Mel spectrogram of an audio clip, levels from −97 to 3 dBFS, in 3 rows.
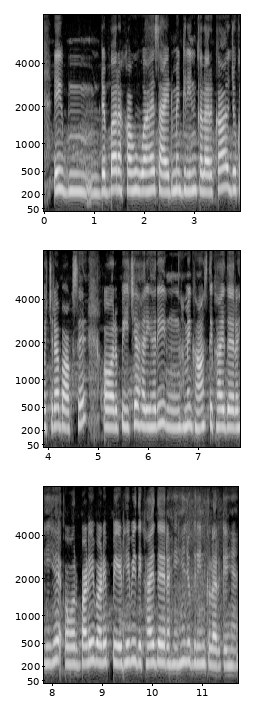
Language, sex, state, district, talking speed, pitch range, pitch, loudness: Hindi, female, Bihar, Kishanganj, 185 wpm, 230-245 Hz, 235 Hz, -16 LUFS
